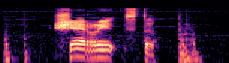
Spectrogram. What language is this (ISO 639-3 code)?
ita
